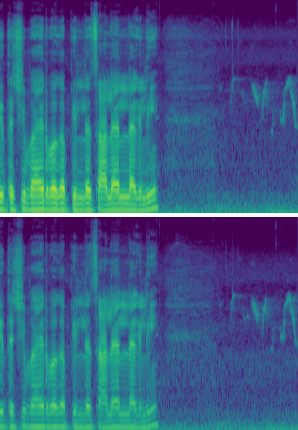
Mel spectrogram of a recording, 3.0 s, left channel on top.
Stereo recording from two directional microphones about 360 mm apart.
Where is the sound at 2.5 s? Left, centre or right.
Right.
